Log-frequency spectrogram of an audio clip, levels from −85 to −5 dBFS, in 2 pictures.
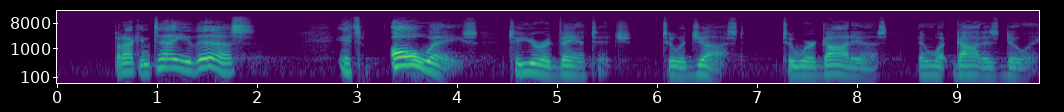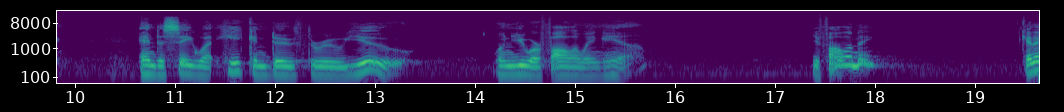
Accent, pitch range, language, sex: American, 125-200 Hz, English, male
